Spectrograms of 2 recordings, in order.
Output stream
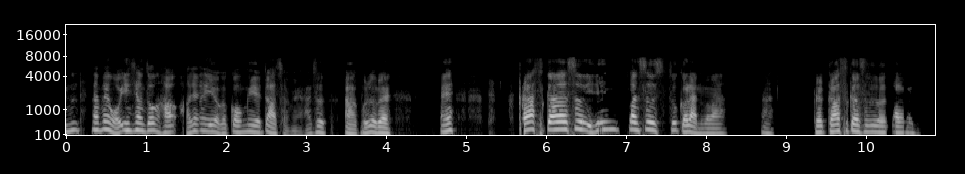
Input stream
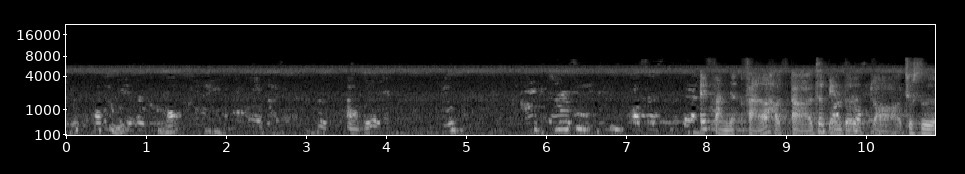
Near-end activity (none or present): present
